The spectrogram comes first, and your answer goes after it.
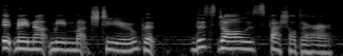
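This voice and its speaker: A woman's voice: mid-range voice, normal speed, fairly bright tone, soft background music, natural voice. A woman reading out a thank-you letter as an earnest detective, in a lightly formal tone.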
